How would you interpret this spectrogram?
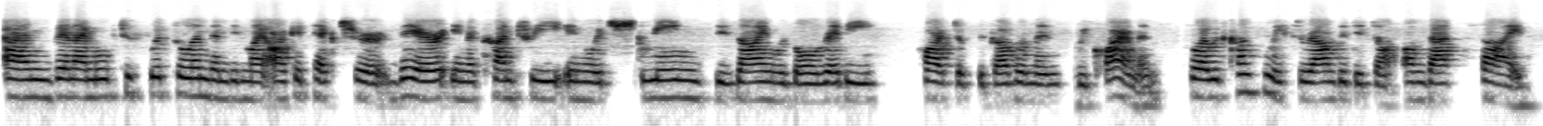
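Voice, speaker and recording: A woman in her fifties who grew up in the United States, speaking as a guest in a conversational interview, measured and thoughtful with light laughs. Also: on the low side, little pitch movement. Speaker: guest designer and architect. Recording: tinny phone-like remote line.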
